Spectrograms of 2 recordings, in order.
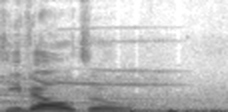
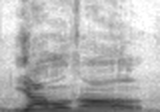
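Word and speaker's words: Yveltal: god of death and yes i know it's pronounced ivalto but there's a reason why i'm saying yabotal as opposed to ivalto which is what the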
